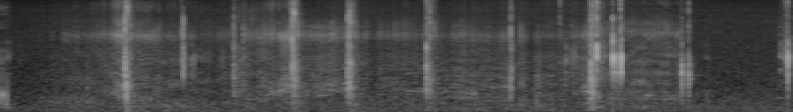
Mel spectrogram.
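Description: Metal ball rolling down through ribbed plastic pool tubing in a homemade marble-run roller coaster. It makes a faint steady high hiss of rolling friction, with a string of irregular clicks and knocks as it runs through the hills and loops.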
